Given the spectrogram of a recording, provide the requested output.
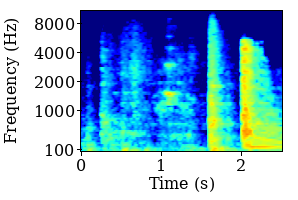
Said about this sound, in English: There was a oven door being opened.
